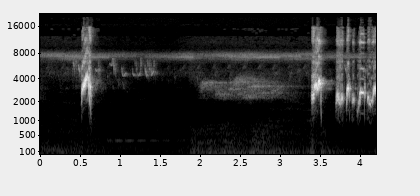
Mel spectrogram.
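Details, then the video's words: Caged red-whiskered bulbul being trained in the twisting '89' song style: a sharp high chirp, a pause with faint background hiss, then a quick burst of bright, warbled notes near the end. "chào mào hót giọng 89 xoắn tít"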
